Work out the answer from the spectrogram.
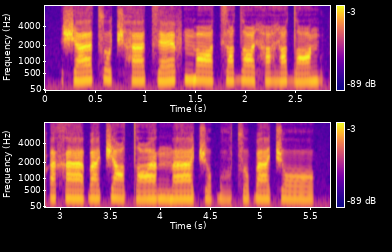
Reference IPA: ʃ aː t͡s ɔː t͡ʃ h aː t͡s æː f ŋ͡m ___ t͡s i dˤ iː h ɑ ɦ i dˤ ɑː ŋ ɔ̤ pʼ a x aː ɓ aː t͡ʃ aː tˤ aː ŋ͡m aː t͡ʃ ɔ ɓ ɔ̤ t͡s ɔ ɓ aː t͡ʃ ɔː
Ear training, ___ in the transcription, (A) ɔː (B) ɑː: B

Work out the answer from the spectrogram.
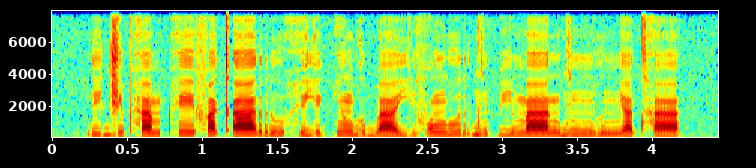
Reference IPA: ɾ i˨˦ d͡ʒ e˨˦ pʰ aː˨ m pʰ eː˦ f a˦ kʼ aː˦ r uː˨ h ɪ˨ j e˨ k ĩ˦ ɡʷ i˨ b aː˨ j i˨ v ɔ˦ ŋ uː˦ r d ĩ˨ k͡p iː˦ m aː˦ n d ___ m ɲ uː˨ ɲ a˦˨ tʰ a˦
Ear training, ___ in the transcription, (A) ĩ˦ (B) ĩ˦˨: A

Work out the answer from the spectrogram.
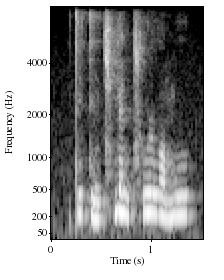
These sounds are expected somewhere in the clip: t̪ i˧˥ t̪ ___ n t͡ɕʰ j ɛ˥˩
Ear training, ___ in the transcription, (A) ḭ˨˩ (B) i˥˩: A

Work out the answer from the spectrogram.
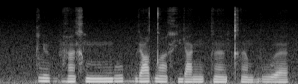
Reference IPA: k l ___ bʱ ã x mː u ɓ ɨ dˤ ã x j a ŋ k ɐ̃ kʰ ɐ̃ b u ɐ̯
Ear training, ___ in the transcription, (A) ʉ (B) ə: A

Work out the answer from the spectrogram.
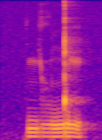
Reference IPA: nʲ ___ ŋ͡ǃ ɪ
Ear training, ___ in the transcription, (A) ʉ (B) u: B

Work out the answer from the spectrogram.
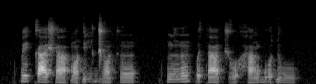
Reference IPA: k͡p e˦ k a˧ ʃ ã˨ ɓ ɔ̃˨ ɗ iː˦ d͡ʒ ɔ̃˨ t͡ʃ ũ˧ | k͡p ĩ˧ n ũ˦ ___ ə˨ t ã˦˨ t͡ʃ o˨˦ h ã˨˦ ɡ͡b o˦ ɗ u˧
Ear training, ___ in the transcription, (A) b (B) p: B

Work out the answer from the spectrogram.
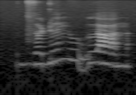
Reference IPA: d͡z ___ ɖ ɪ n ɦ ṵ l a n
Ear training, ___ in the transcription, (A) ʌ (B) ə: B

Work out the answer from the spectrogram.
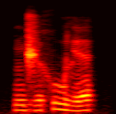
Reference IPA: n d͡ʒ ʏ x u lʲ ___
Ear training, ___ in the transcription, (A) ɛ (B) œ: A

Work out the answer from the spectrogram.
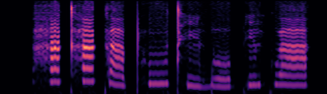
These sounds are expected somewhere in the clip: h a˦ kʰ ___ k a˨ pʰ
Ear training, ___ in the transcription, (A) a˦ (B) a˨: A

